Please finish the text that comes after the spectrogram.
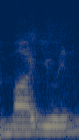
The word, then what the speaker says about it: Ma Yun: Jack Ma, or Ma Yun as it's pronounced in China, who started Alibaba, which is the equivalent of Amazon in China.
